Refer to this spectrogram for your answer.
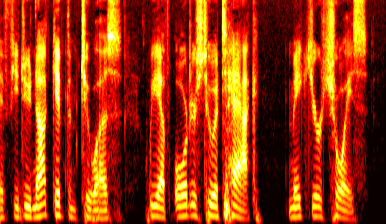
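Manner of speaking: ordinary delivery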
